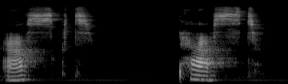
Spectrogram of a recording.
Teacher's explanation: the ending T should just have a t sound with no extra syllables before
